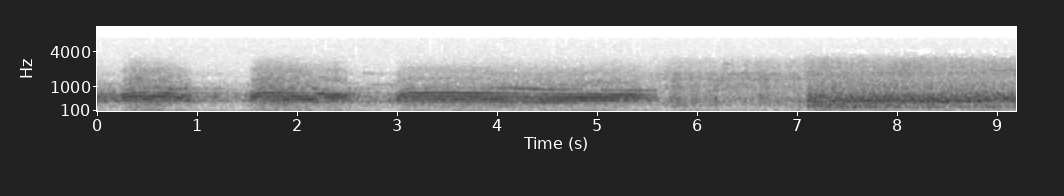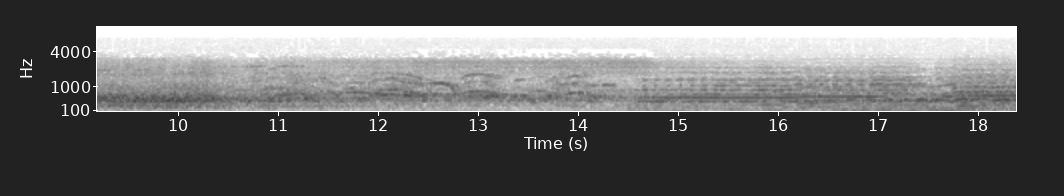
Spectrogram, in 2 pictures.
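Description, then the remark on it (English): A train engine whistle shrieks in several loud, sustained blasts as a passenger train carrying sleeping passengers roars through the desert at night, then a roaring rumble of the moving train swells beneath continued whistling, all intense with no talking. “A fierce shriek and the engine whistle split the air.”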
